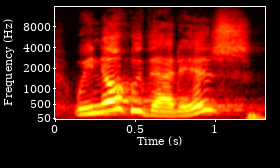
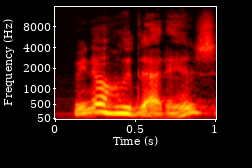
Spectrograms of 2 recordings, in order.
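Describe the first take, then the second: First: Said in the usual way. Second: Soft repeat. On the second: Real, not acted. Preacher to congregation, repeating the line hushed. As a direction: drop the voice right down on the repeat.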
